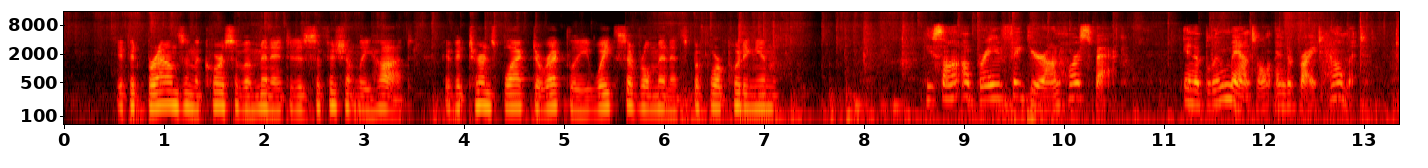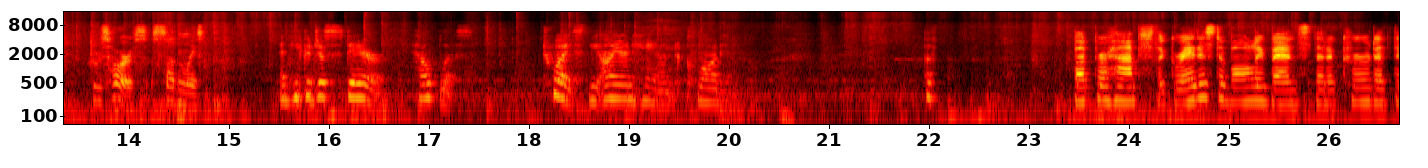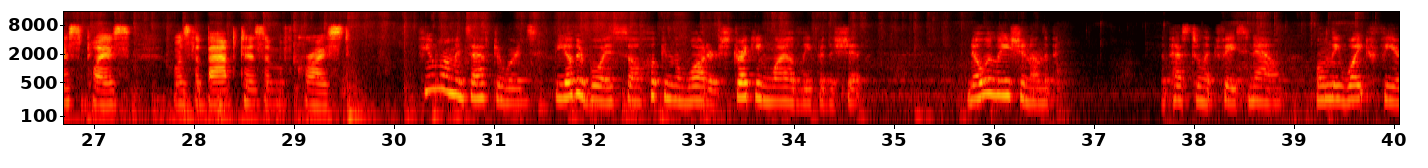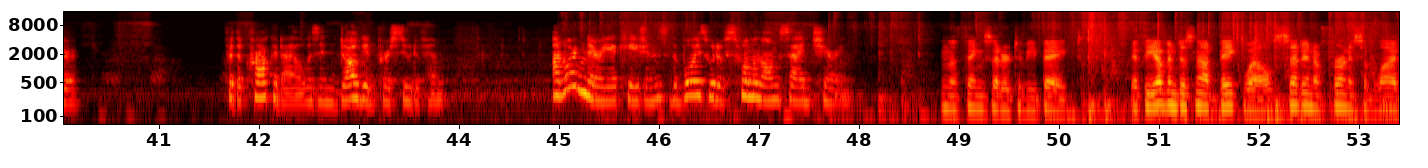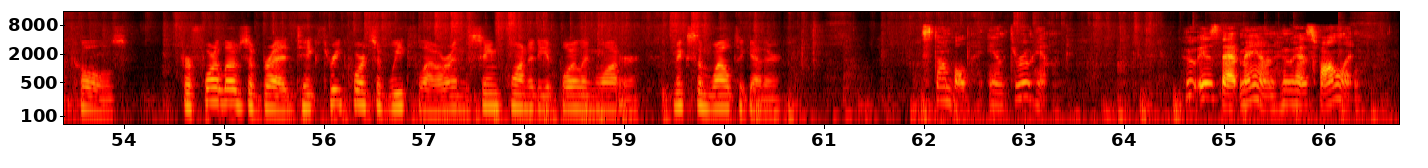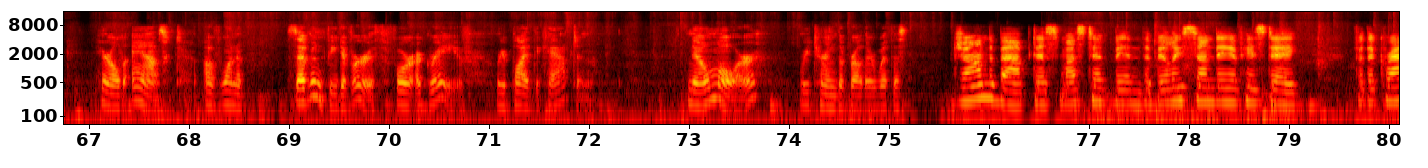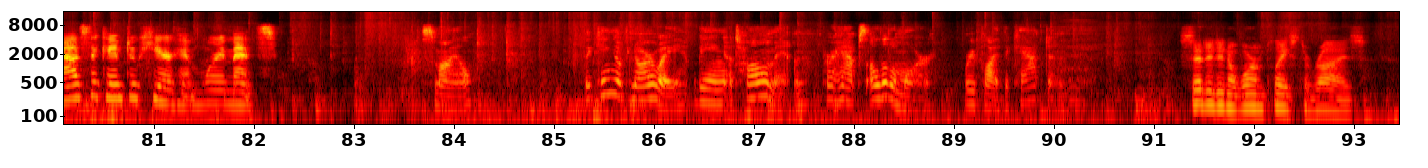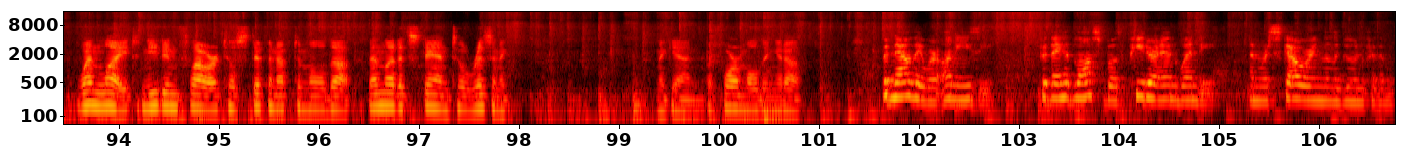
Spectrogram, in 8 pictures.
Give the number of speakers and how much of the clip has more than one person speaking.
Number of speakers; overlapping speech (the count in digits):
4, no overlap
